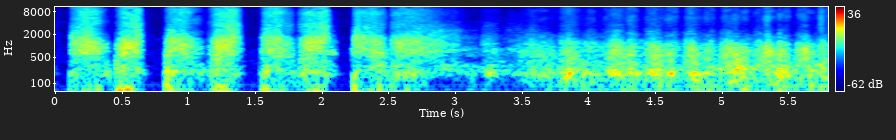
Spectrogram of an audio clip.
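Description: Both hands rub and scratch a black foam windscreen on a silver microphone with long nails. Several loud, deep rubbing strokes come first, separated by short gaps. They then give way to a continuous, softer scratching and swirling that stays low and muffled.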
